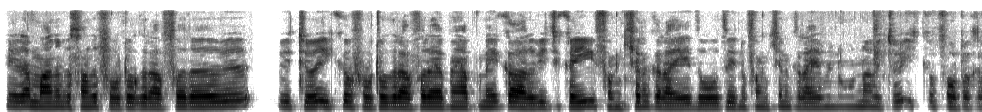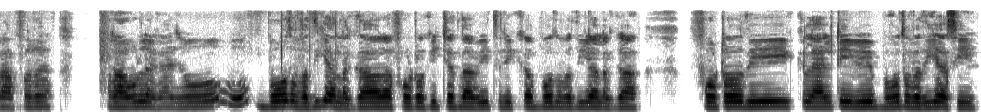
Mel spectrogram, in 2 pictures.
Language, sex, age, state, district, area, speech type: Punjabi, male, 30-45, Punjab, Amritsar, urban, spontaneous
